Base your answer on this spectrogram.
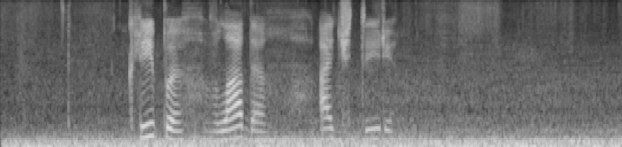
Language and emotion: Russian, neutral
